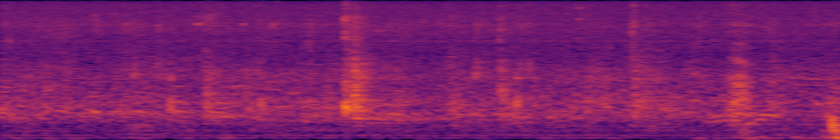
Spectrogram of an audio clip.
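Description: Scattered light clicks and knocks, a sharper one near the middle, with faint voices in the background.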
